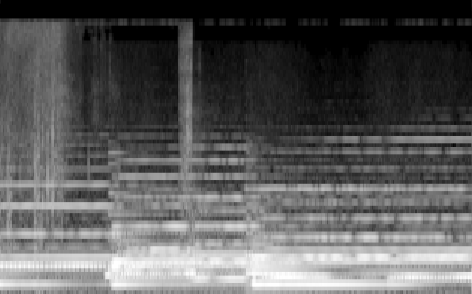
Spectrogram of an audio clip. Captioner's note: sniffs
